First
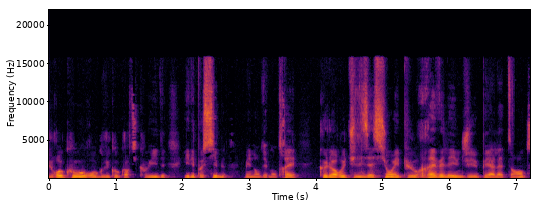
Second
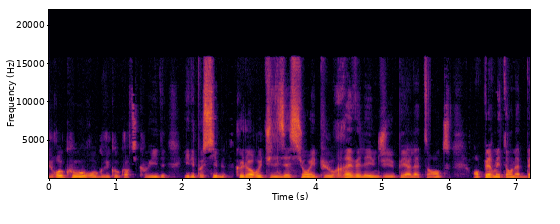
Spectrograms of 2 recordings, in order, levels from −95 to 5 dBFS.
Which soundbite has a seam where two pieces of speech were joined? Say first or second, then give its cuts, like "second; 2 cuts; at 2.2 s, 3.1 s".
second; 1 cut; at 2.7 s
